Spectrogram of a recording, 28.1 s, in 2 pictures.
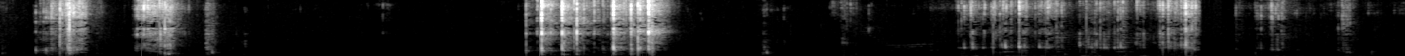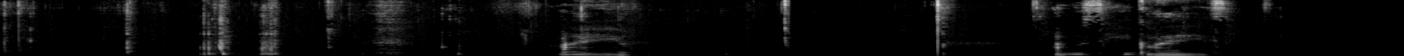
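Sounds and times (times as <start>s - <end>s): crunching bites: 0.3s - 2.3s, 5.2s - 6.8s, 9.5s - 14.5s, 15.2s - 17.6s
tearing meat with teeth: 0.4s - 2.2s, 5.3s - 6.8s, 9.6s - 14.4s
chewing and mouth clicks: 16.0s - 17.6s.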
